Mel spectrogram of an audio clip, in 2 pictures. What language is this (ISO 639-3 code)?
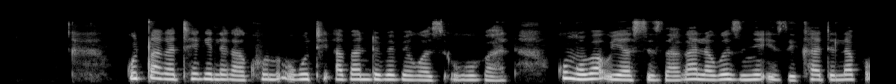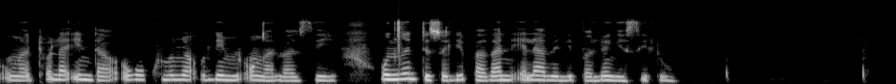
nde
